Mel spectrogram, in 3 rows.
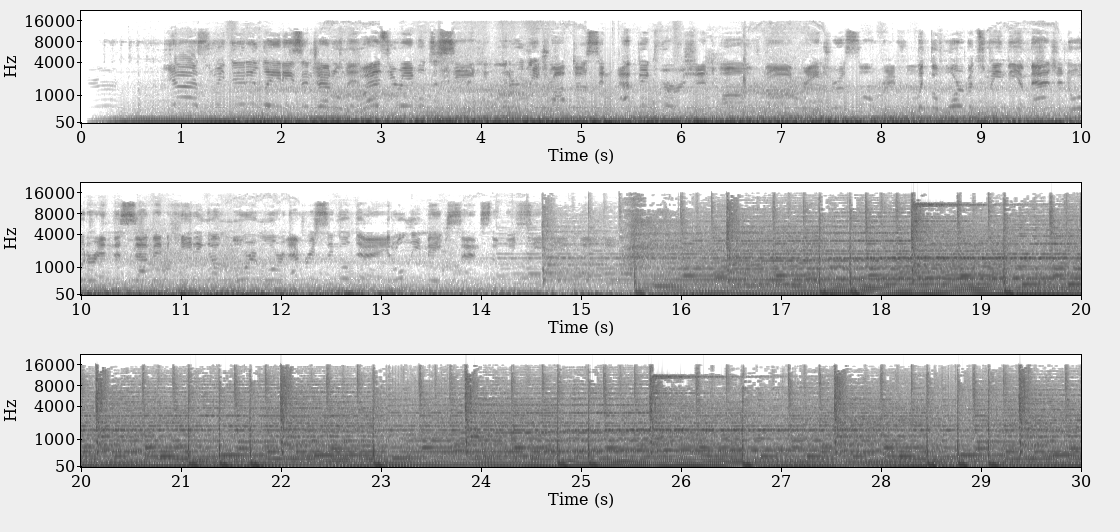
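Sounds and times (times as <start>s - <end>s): car road and engine rumble: 0.0s - 30.0s.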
